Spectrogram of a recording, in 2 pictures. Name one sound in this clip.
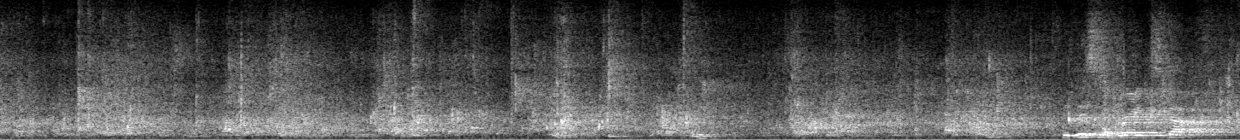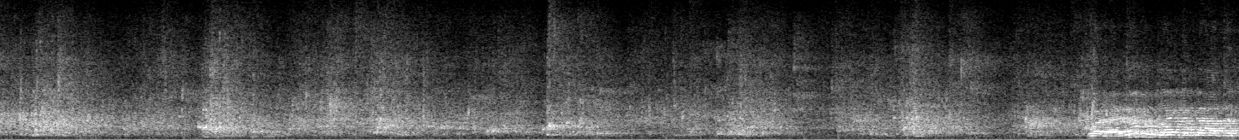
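A swimmer splashes and churns through water in an echoing indoor pool.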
